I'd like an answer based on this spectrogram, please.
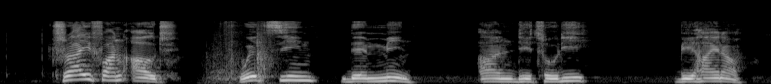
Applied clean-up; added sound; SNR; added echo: none; Cutlery, silverware / Drawer open or close; 18 dB; none.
